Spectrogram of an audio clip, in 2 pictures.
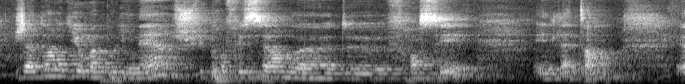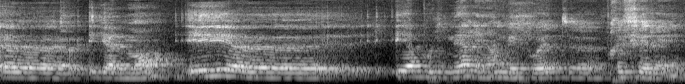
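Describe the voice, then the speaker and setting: A woman author with a fairly low, dark-toned voice stumbles through a public literary talk, restarting often and leaning on fillers. The recording comes from a distance in an echoey cultural centre hall, with slight background noise.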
